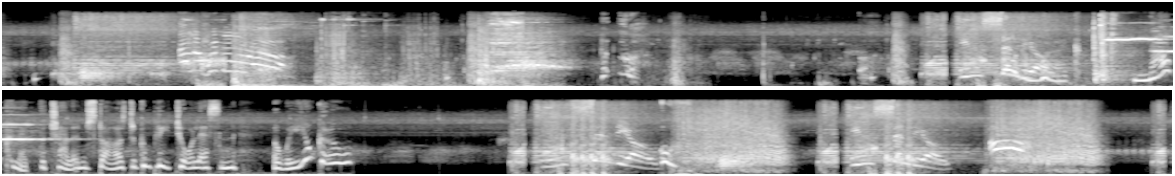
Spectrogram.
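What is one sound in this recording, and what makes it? A magic spell whooshes and shimmers in short bursts.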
